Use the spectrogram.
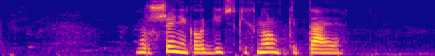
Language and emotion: Russian, neutral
